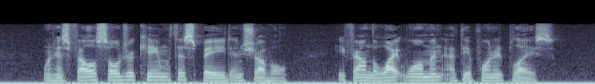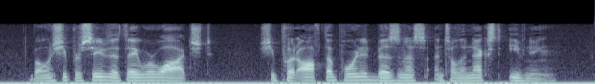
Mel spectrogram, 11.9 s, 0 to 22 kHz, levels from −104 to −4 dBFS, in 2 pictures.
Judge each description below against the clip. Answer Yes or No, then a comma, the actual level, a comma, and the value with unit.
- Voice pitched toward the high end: No, low, 115 Hz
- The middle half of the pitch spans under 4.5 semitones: Yes, average, 3.1 semitones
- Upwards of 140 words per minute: Yes, average, 180 wpm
